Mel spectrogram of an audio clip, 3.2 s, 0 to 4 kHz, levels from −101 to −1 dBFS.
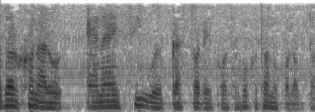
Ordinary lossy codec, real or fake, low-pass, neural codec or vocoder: AAC, 32 kbps; fake; 3.6 kHz; vocoder, 44.1 kHz, 128 mel bands every 256 samples, BigVGAN v2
